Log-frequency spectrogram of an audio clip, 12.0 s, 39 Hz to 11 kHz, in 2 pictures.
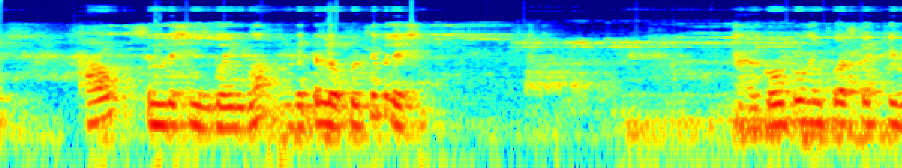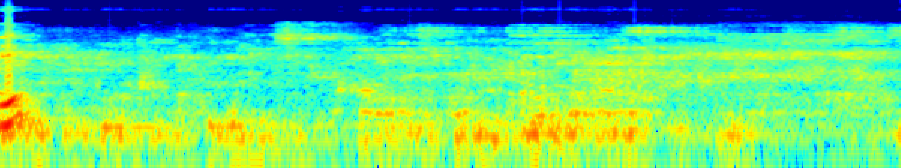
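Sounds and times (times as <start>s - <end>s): man talking: 0.0s - 2.9s, 4.9s - 6.3s
faint high whine: 0.0s - 12.0s.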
